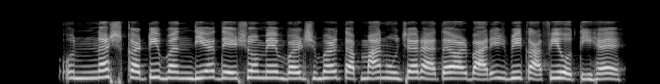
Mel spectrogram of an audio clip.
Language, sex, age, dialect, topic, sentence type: Hindi, female, 18-24, Marwari Dhudhari, agriculture, statement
